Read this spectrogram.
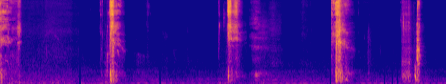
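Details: Female, four or five sharp, explosive induced sneezes with quiet pauses and small breaths between, brought on by tickling the nose (usually done with a tipless cotton swab stick or a spray bottle dip tube).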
